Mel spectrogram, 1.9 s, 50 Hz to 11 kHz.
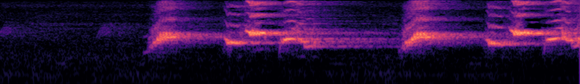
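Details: Red-whiskered bulbul singing the double-three (เบิ้ล3) song clearly as a model for young birds. Two quick, loud warbled phrases follow close together, each made of bright whistled notes that slide downward.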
